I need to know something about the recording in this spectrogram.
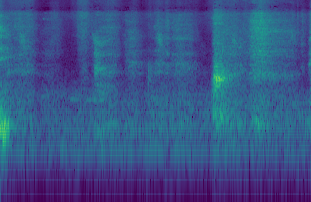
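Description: A man breathing hard after a strenuous bodyweight exercise. Loud, noisy exhales come about four and five seconds in.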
